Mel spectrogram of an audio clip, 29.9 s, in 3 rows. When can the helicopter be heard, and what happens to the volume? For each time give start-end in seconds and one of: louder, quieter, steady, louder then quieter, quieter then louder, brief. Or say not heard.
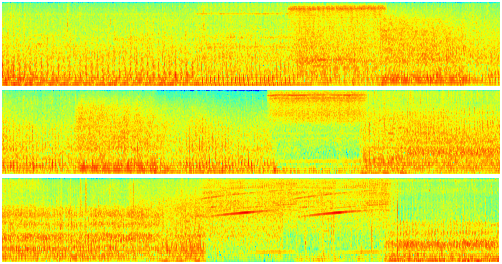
0.0-29.8 steady.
